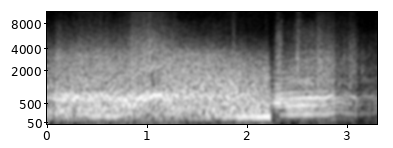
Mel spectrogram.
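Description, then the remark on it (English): A patrol car engine roars loudly as Teasel chases Rambo through a forest in the film, then a sudden sharp crunching impact as the car smashes through a wooden gate, the engine whining on right after. No voices. “Teasel crashes through a wooden gate in the patrol car.”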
